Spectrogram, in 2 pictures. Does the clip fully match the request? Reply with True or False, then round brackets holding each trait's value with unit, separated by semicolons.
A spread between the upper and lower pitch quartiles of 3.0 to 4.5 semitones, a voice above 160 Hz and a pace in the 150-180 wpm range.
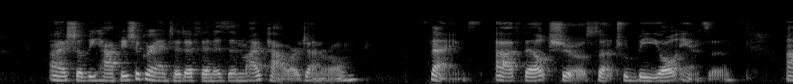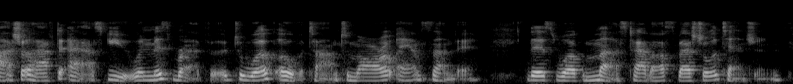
True (3.3 semitones; 190 Hz; 170 wpm)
